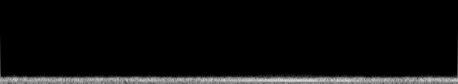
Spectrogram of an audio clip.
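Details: A humpback whale sings one clear, long low moan that swells and holds for over a second before fading, surrounded by a dull, steady underwater-like rumble.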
